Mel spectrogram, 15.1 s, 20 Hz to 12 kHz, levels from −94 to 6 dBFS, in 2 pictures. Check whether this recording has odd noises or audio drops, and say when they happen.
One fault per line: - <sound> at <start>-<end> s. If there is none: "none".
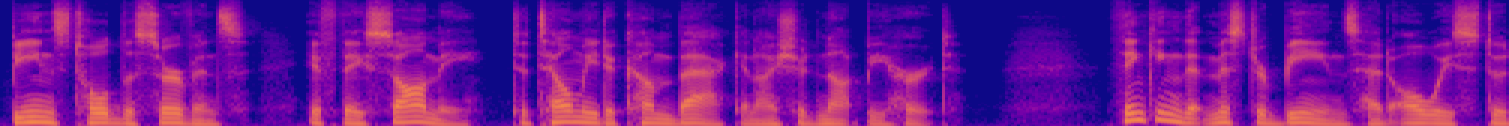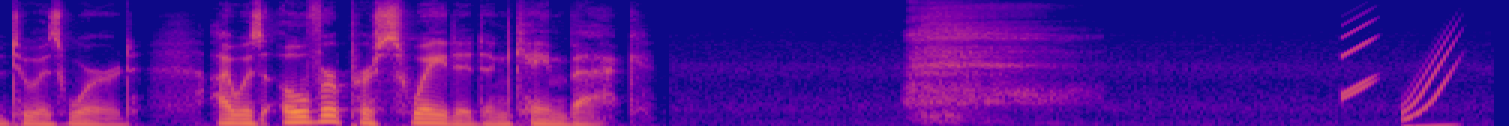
- sigh at 12.0-13.1 s
- chirp at 14.2-14.9 s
